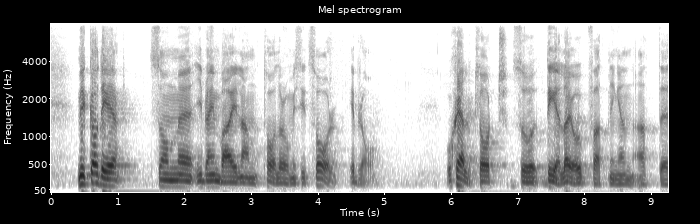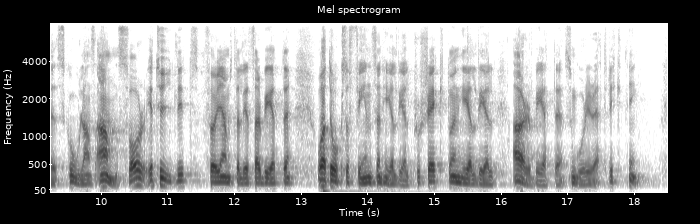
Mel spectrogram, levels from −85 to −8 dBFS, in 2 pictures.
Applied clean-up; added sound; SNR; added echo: none; none; none; none.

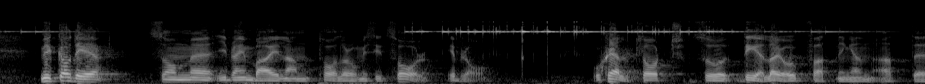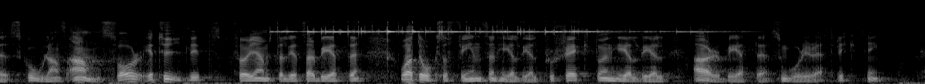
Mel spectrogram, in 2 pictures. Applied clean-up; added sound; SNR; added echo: none; Bell; 3 dB; none.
